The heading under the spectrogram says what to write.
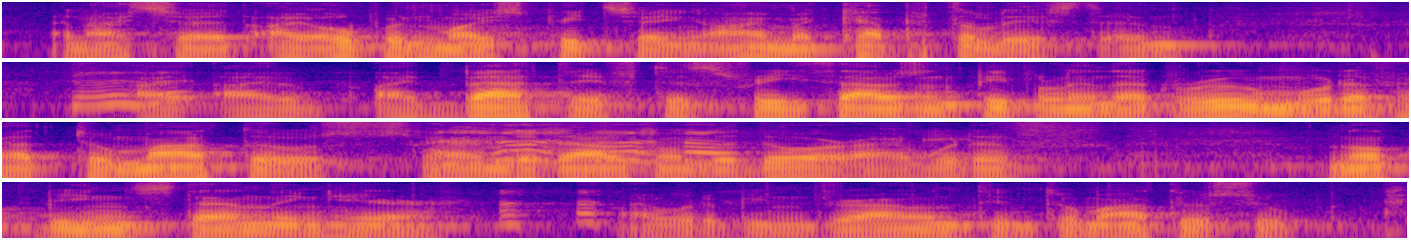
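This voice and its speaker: A man with a Dutch accent, fairly low in pitch, dark and mellow in tone, fairly even in intonation, at a moderate pace. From Netherlands. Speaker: business leader, keynote speaker. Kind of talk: keynote speech.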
